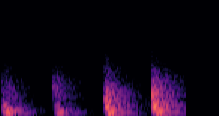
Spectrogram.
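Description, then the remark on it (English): Four heavy, booming bangs by police officers on a front door, loud, landing in two quick pairs with a short pause between them and no voices. “It took me a few seconds to realize that a noise was coming from the front door. A loud banging followed by a man's voice.”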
